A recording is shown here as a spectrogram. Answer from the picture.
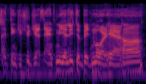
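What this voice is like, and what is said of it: Put-on French accent. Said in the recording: “go back to France and learn how to speak properly ... I am always using my French accent because the ladies love it.”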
